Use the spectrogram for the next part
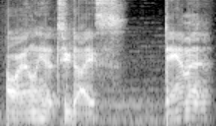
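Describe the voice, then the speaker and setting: A man's voice: medium pitch, fairly even intonation, moderate pace, pushed and bright. A man giving casual live gameplay commentary, exclaiming and mildly swearing at the game as he talks to it. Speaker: video game streamer. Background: video game music.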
